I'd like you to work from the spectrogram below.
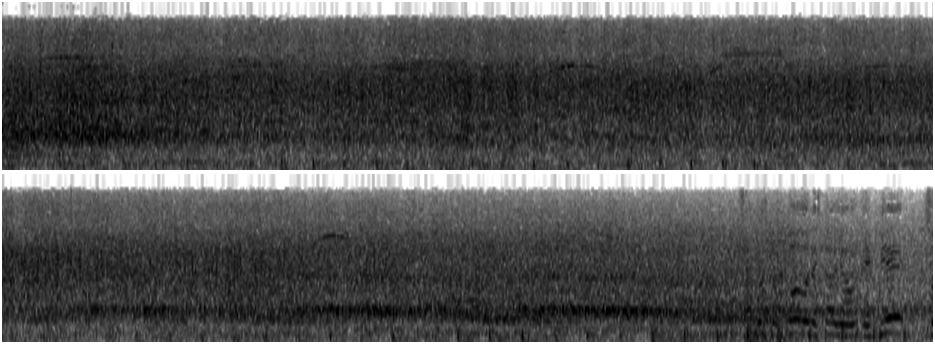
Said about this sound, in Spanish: estoy viendo gente que se está poniendo de pie para aplaudir la salida de uno de los grandes futbolistas de la historia del Depor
